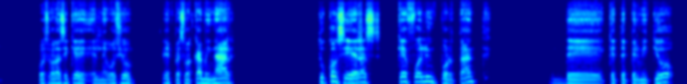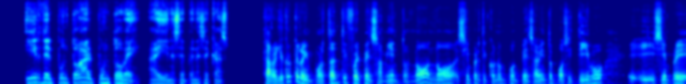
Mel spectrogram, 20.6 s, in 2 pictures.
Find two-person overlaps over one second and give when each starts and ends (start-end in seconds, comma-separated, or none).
none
